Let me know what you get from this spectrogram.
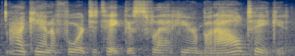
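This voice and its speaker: A woman's voice: rumbling low, normal speed, pushed and bright, faint music behind. A woman playing a bitter, disillusioned mother in an audio drama, emphatic and grave. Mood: weary, bitter. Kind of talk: audio drama stage-style acting.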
